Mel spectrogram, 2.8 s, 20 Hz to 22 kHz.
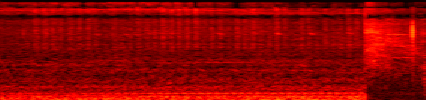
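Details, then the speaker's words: Tata 2.2 150 diesel with check engine light, hard starting, won't accelerate: flat steady drone at fixed revs that won't climb past about 2,800 rpm on test drive, then drops away; limp mode, cam sensor code found. "มาดูรถดามามีอาการประมาณนี้นะเร่งได้ประมาณ2,800รอบแล้วก็ไฟเช็คเครื่องโชว์นะทดสอบวิ่งเทส2,800รอบนะไฟเช็คEngineเด้งนะฮะรถวิ่งได้แค่ประมาณนี้นะครับ"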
